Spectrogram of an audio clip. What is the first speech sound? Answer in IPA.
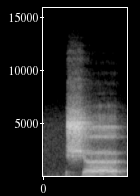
ʃ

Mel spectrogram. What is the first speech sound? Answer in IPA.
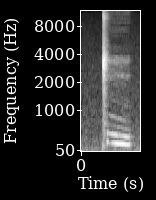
ǁ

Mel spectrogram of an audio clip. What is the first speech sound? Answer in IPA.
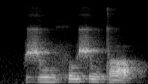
ʒ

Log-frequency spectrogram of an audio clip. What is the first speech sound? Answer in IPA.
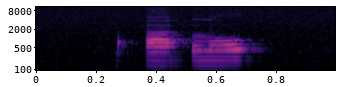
ʔ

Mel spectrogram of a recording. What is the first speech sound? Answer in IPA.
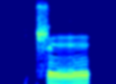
ʈ͡ʂ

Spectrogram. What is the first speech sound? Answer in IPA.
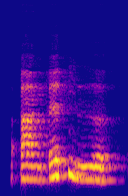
ʔ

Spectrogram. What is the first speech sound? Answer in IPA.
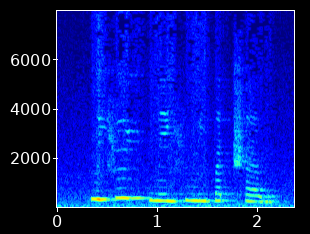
kʷ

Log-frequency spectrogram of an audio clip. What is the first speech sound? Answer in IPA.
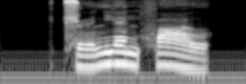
ʈ͡ʂ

